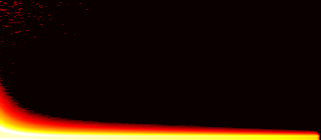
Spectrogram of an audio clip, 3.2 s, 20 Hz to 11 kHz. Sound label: 303 F#1, TB 303, Synthesizer; Hollywood Edge; Giorgio Moroder Rare Synthesizer Collection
